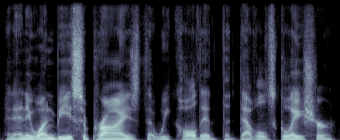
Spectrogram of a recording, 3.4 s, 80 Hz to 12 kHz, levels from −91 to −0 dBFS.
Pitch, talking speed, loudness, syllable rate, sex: 100 Hz, 195 wpm, -22 LUFS, 5.5 syllables/s, male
